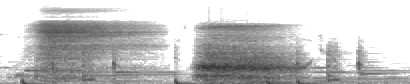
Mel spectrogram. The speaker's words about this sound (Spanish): Entonces vamos a ir con calma, vamos a ir respirando, vamos a llevar la fiesta en paz. Como recomendación, em, unas tres respiraciones bien hechas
